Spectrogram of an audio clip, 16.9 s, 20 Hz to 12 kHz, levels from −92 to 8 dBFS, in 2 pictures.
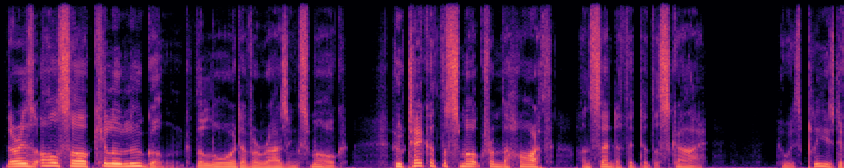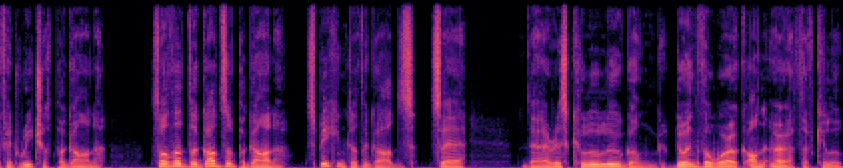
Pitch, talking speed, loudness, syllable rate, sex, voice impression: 130 Hz, 180 wpm, -19 LUFS, 5.5 syllables/s, male, very masculine, very adult-like, very middle-aged, thick, slightly tensed, powerful, slightly bright, hard, slightly muffled, fluent, cool, very intellectual, slightly refreshing, sincere, calm, very mature, friendly, reassuring, unique, slightly elegant, very wild, slightly sweet, lively, kind, slightly modest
